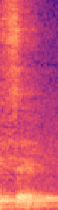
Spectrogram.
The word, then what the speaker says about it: CERN: C'est un centre qu'on appelle Sœur. Dis avec moi Sœur. Dis encore Sœur. Bien si tu ne sais pas prononcer, vas-y même dis Sœur.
